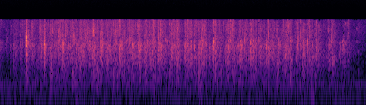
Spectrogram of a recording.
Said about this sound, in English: So let's have another round of applause for all four of our presenters and everybody who shared.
